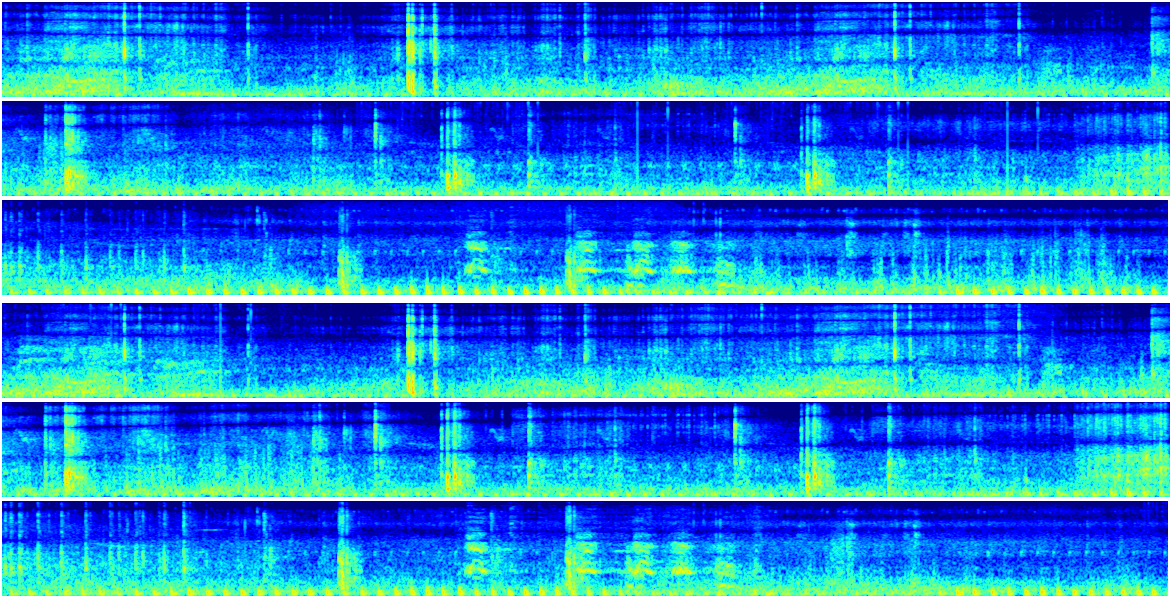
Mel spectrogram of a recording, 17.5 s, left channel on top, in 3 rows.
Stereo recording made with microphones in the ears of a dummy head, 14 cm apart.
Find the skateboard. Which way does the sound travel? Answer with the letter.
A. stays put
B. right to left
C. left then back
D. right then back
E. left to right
E.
